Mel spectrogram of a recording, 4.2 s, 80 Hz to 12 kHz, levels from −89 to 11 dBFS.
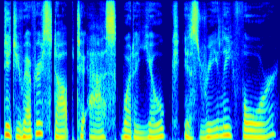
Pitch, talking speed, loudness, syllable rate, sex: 165 Hz, 170 wpm, -24 LUFS, 3.5 syllables/s, female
